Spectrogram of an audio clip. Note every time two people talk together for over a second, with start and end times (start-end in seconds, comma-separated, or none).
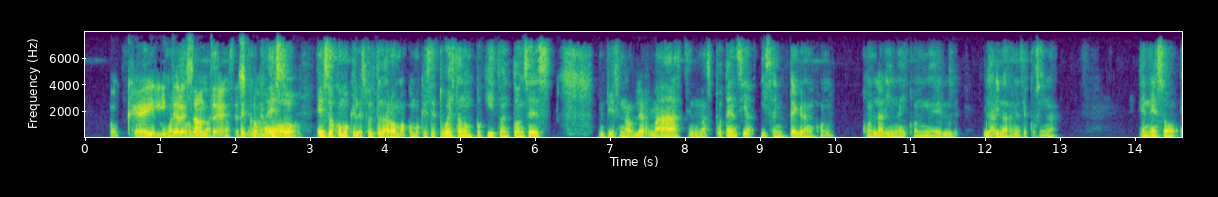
0.7-2.9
